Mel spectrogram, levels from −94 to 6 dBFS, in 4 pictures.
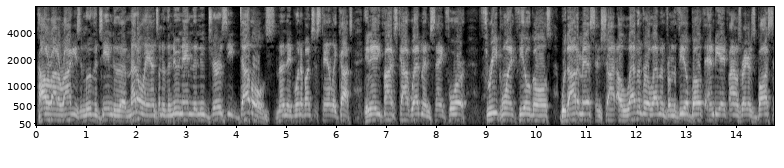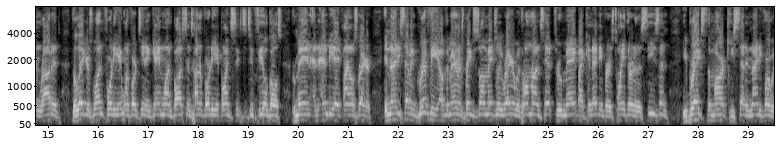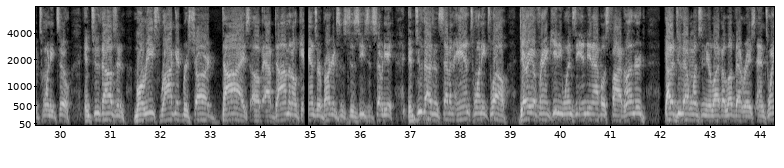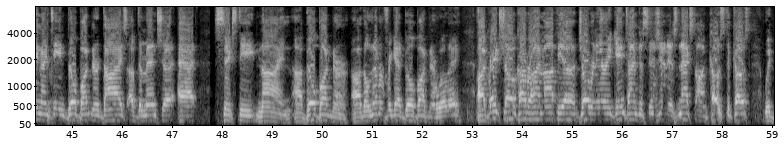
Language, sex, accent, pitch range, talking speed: English, male, American, 130-150 Hz, 180 wpm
